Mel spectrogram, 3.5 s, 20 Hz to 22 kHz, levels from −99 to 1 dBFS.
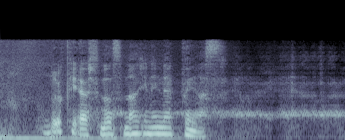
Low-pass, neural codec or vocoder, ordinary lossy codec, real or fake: none; codec, 16 kHz, 0.5 kbps, FunCodec, trained on LibriTTS, 25 frames a second; none; fake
